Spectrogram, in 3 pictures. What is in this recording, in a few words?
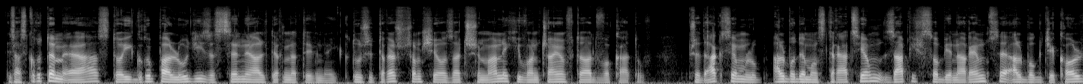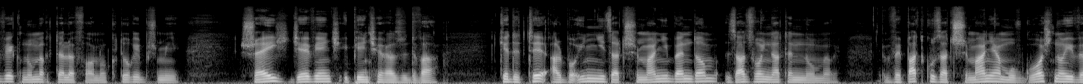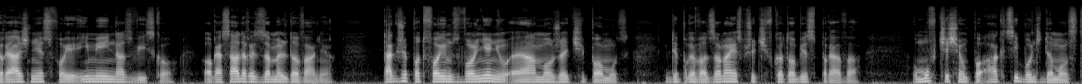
jingle polnisch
